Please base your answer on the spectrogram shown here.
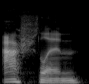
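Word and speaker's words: Aisling: Oh, it's pronounced Ashlyn.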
